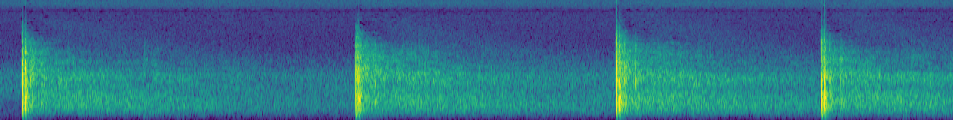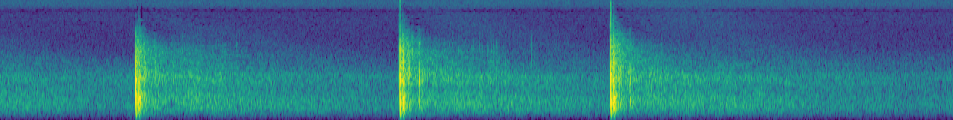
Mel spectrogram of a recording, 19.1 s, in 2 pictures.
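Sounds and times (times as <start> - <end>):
distant firework bangs with echo: 3.5 - 4.6, 6.1 - 7.0, 8.2 - 9.4, 10.8 - 11.9, 13.5 - 14.6, 15.6 - 17.0.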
